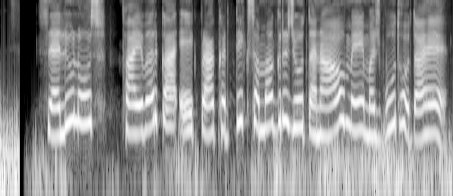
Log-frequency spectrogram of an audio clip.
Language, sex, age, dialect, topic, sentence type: Hindi, female, 31-35, Garhwali, agriculture, statement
